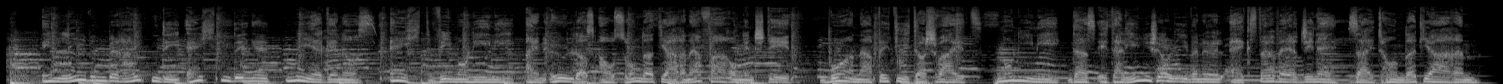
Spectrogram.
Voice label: tvc; Monini – TV-Spot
